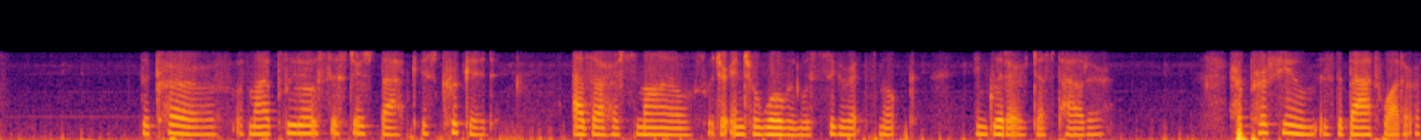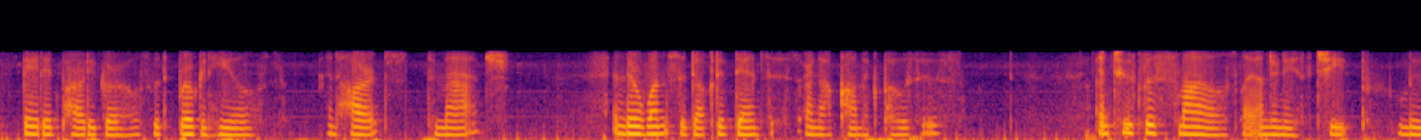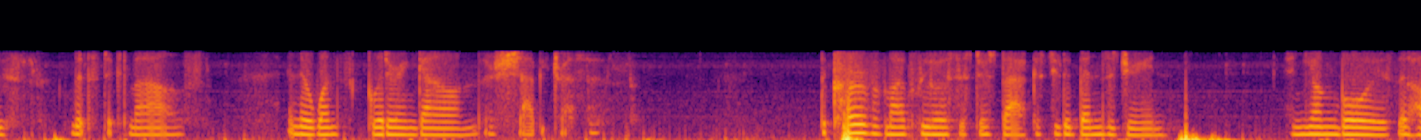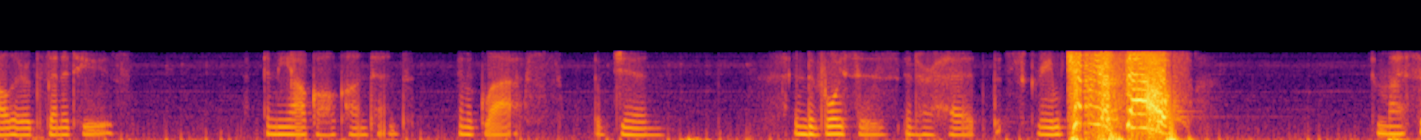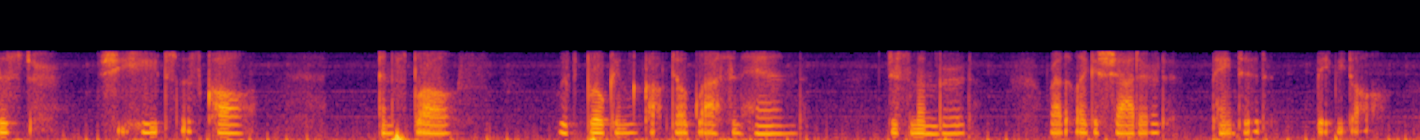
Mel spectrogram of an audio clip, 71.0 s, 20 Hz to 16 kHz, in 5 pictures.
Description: Slam Poem { autumn 2002 }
